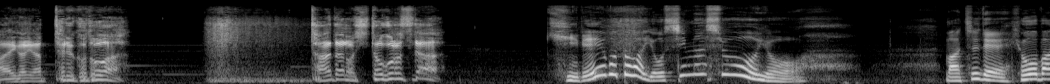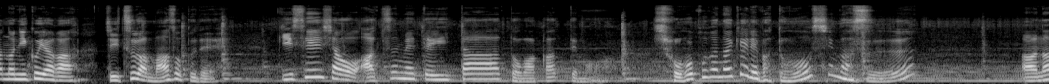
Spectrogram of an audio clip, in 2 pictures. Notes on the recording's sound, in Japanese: IPadとiPhoneでアナログ直録りしてみましたー。コラボ収録。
